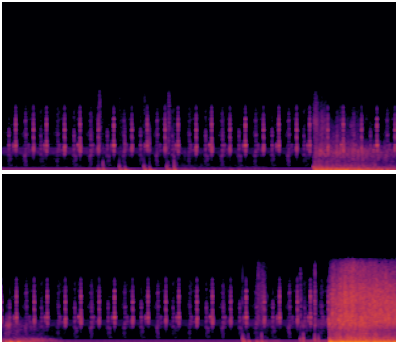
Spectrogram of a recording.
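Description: Footsteps tread quickly and steadily across a hard floor.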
